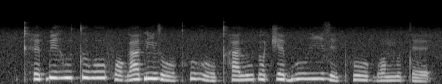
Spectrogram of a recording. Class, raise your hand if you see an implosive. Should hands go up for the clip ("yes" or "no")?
yes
